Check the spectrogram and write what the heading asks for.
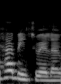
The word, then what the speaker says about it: habichuela: Okay, so this letter, the H, remember, is silent. So we don't say habichuela, we say a. We just pretend it's not there.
